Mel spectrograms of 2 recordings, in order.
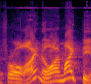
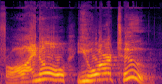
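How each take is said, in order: First: Said in the usual way. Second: Rexroth's teasing jab. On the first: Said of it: "I could have said". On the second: Retold or imitated. Rexroth quoted teasing him.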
